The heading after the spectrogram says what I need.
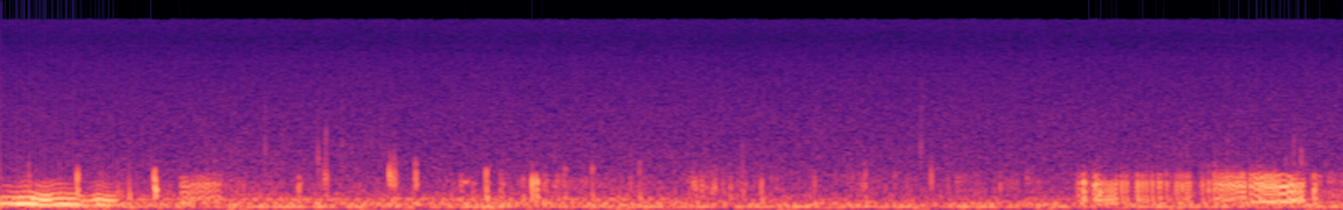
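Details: Borborygmi from a hungry girl: low gurgling rumbles and bubbling from the abdomen, loudest at the start and end; ordinary stomach growling from hunger.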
